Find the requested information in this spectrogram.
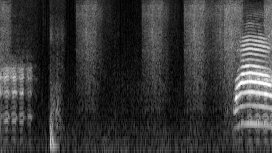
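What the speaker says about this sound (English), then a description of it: "Oh, no, that's my cat." A house cat meows at a moderate level, a short tonal cry at the start and a clearer, louder meow at the end, with soft breathy gaps between.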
